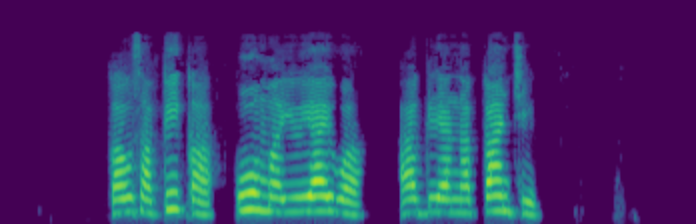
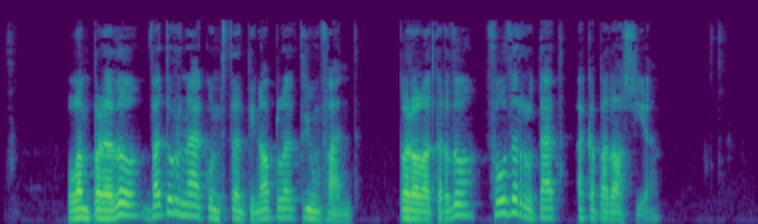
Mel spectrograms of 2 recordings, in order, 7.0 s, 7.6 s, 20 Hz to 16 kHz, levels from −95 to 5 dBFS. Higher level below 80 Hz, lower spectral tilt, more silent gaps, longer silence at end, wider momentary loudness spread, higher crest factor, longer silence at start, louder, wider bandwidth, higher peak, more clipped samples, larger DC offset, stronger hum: second, -76 dBFS vs -64 dBFS; about the same, -6 dB/octave vs -6.5 dB/octave; first, 3.92-3.98 s vs none; first, 1.6 s vs 1 s; about the same, 12 LU vs 14 LU; about the same, 18 dB vs 20 dB; first, 1.1 s vs 0.7 s; first, -16 LUFS vs -23 LUFS; second, 8.8 kHz vs 11.5 kHz; first, 0 dBFS vs -4 dBFS; neither; neither; neither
